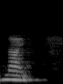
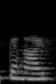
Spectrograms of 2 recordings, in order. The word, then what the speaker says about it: knife: KNIFE, नाइफ। इसे हम कभी भी कनाइफ नहीं पढ़ते, इसे हम नाइफ पढ़ते हैं।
